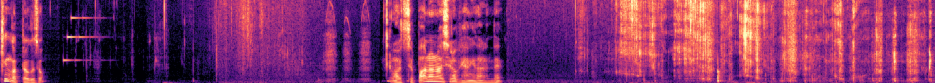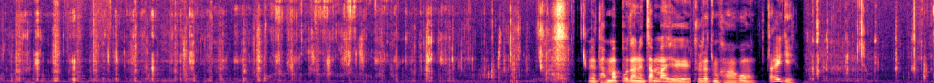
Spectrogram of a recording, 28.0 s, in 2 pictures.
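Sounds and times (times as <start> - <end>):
crunching and chewing fried chicken: 1.8 - 4.4, 8.6 - 22.9, 25.4 - 28.0.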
